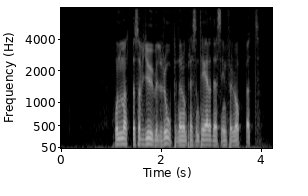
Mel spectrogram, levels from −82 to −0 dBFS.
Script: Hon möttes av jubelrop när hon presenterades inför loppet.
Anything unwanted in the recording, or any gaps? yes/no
yes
